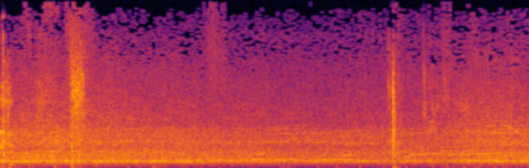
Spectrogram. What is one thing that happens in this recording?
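An arena crowd murmurs and cheers steadily.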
